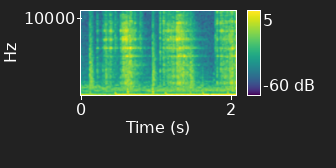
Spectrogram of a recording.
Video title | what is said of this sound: Easy General Tso's Chicken - Mike Myers and Air Fryers | you can hear just how crispy that is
